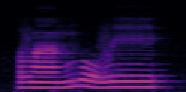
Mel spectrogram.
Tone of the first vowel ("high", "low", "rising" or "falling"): low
